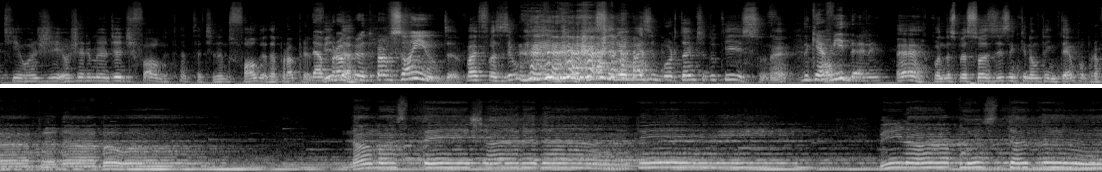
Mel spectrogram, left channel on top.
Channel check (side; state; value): both; different; correlation 0.01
